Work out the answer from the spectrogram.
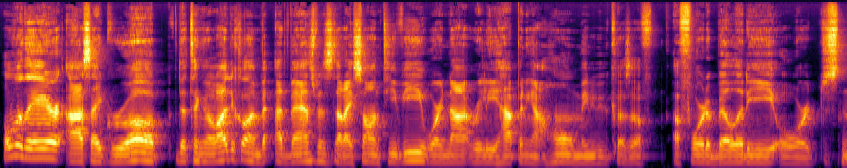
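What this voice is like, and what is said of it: Nicaraguan accent in English. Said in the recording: “Maybe you've been able to listen to my accent a little bit. I was born in Nicaragua.”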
